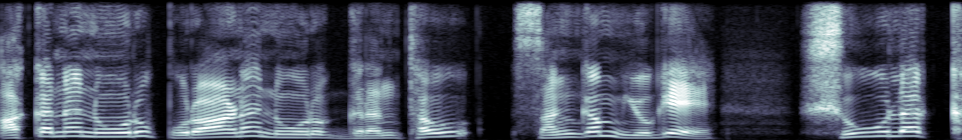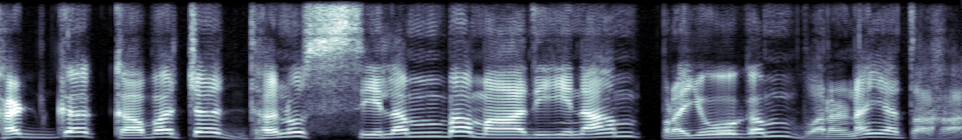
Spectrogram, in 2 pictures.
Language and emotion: Sanskrit, neutral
